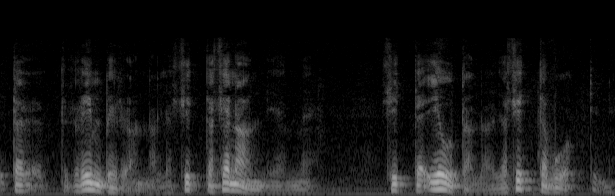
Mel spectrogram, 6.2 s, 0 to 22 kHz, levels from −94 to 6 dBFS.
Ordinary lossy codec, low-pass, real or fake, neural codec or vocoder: MP3, 64 kbps; 9.9 kHz; real; none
